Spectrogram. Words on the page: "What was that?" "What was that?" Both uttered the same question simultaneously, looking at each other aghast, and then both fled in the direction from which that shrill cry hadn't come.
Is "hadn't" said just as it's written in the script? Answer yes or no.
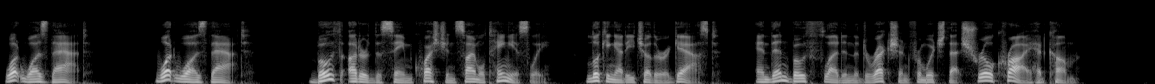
no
